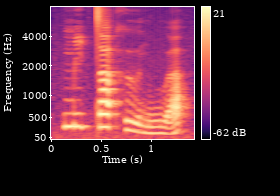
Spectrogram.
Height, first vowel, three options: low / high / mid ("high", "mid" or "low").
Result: high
